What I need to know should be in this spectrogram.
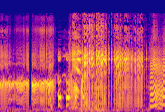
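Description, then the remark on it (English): A long, drawn-out creaky fart noise, loud, stretching on for several seconds with rasping, buzzy texture and brief breaks, ending in a wavering squeak. “Talking about uncomfortably long. Sounds like a creaky door.”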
